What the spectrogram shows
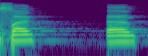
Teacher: Ku panjangkan 2 atau 4 atau 6 harokat, hukum mad arid li sukun.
